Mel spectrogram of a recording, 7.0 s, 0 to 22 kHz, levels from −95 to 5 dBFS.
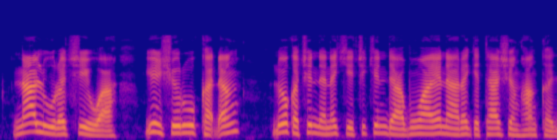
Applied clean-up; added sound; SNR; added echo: none; none; none; none.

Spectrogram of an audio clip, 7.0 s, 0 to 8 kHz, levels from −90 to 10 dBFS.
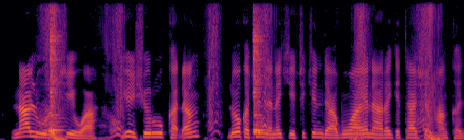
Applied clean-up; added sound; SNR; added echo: classical method Wiener filter.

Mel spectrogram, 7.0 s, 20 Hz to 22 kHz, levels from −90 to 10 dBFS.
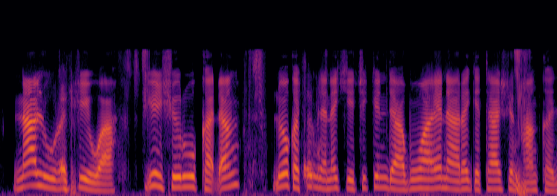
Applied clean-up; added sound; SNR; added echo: neural diffusion model UNIVERSE++.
